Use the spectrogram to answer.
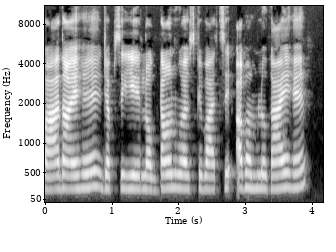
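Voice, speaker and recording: A very clean recording with a silent background of a woman at a fairly high pitch and a fairly slow pace. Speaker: family vlogger. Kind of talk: vlog voice-over narration.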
